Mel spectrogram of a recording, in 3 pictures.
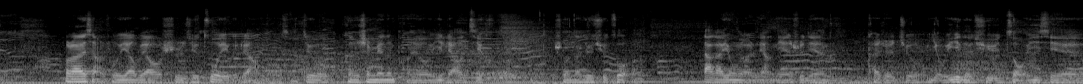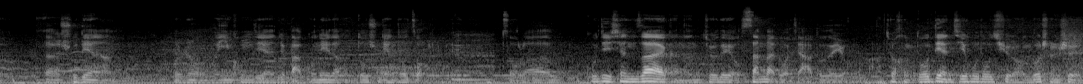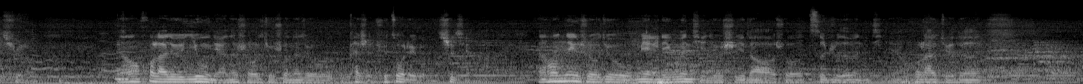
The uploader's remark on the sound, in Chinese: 在他活动间隙在798的一家咖啡厅跟他聊了聊他的经历、他的纠结。因为在外面录音，嘈杂的背景音也不免会被收录。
